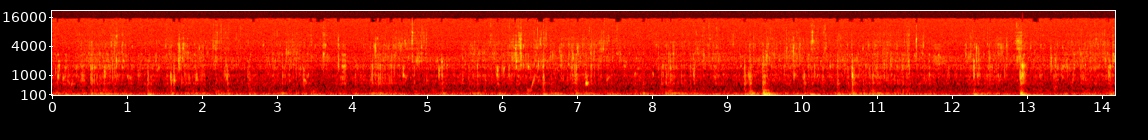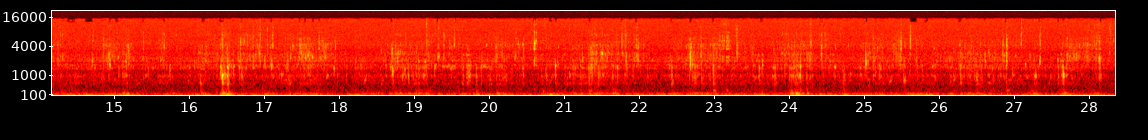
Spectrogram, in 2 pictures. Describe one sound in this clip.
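Small waves lap and splash against a kayak's hull.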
